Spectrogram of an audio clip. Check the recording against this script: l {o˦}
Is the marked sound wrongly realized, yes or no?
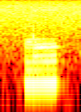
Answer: no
